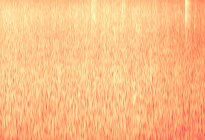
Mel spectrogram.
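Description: Steady, full-bodied rush of ocean surf washing in continuously, a dense hiss and roar with no distinct breaks between waves, even in loudness, with no voices.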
